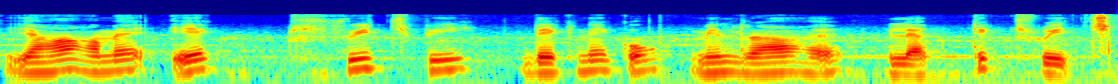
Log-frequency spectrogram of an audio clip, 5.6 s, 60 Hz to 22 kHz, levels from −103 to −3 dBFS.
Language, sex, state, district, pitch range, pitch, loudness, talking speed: Hindi, male, Jharkhand, Ranchi, 135-165 Hz, 145 Hz, -20 LUFS, 140 wpm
